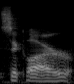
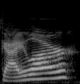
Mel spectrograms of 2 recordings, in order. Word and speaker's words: Skylar: Oh, it's pronounced Skylar? Wow, I was close.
